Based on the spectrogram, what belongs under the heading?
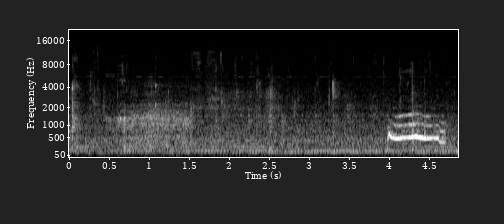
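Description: Siamese kitten giving one short meow near the end, a steady mid-pitched call lasting under a second. Before it there are only faint ticks and clicks around the food bowls.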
